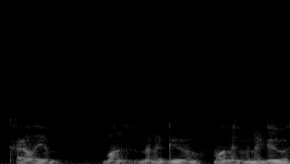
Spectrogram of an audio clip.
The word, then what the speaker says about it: Kylie Minogue: Pauly Shore, Stephen Baldwin, William Atherton, Joey Adams, Kylie Minogue, that's how you say her name.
